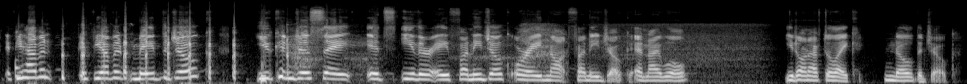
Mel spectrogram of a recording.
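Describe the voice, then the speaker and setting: A woman's voice: fairly high pitch, moderate pace, a little hiss or hum. A woman player chatting casually while describing her character at a tabletop game.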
